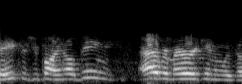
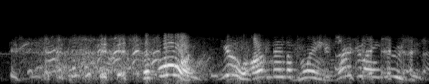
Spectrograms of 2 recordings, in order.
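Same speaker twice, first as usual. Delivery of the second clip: baffled; 5 semitones higher, 3 dB louder, much slower than usual. Retold or imitated. Puzzling over the odd phrase.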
